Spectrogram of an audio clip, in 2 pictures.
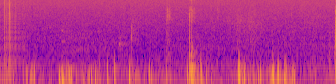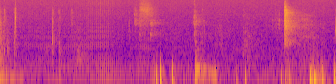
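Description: Handling noise of equipment being set up at a lectern: irregular low thumps, knocks and a few sharp clicks, with no steady sound.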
